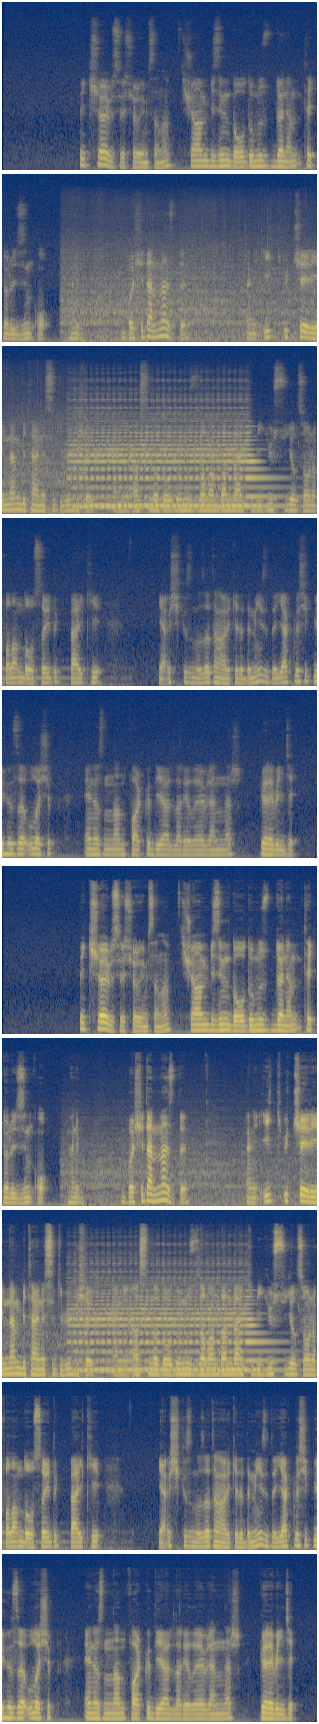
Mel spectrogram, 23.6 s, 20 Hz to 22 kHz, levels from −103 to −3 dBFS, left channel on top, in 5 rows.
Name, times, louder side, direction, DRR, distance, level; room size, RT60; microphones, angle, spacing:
voice 1, 1.2-5.4 5.7-6.0 6.5-7.5 8.4-15.7 16.5-19.7 20.1-22.5 22.8-23.3, right 6 dB, 80° right, 0.5 m, -26 dB
sound 1, 5.6-10.7, left 3 dB, 85° left, 1.5 m, -42 dB
Bowed string instrument, 10.4-14.6, right 1 dB, 10° right, 0.5 m, -26 dB
9.6 x 6.6 x 2.8 m
head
